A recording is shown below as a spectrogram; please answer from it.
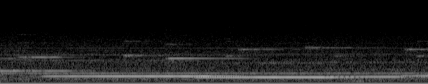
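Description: Clarinet, violin and harp trio playing a slow contemporary chamber piece: two long held notes sound steadily underneath, the lower one stepping down about halfway through, while short high notes are scattered above them.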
